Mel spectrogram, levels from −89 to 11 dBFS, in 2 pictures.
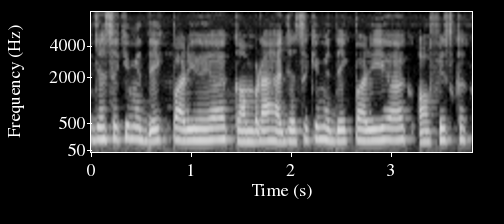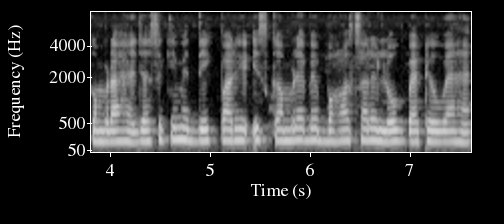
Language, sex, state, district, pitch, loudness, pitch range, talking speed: Hindi, female, Bihar, Katihar, 195 Hz, -13 LUFS, 185-205 Hz, 315 wpm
